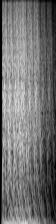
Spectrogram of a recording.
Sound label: vigor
